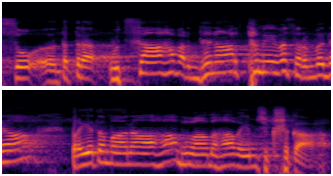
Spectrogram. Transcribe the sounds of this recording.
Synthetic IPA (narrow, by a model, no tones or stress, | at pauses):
sot̪ɐt̪ɾɐut̪saːɦɐʋɐɾd̪ʱɐnaːɾt̪ʰɐmeːʋɐsɐɾʋɐd̪ʱaː | pɾɐjɐt̪ɐmaːnaːɦɐbʱɐʋaːmɐɦaʋɐjɐmʃikʂɐka̰ːɦɐ̰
